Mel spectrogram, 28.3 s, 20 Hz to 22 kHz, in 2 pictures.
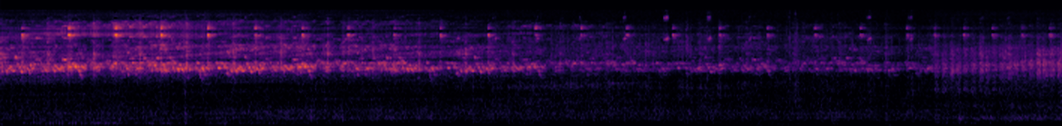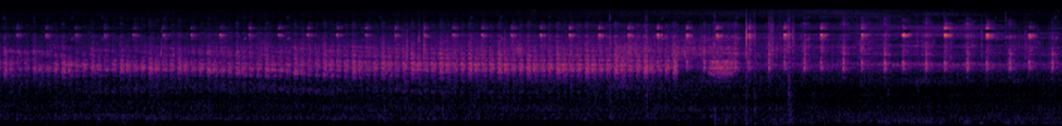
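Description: OO-gauge model GWR 16XX pannier tank with a LokSound 5 DCC sound decoder, playing steam locomotive running sounds through its onboard speaker, together with the model's running noise. It is loudest as the loco passes close by at the start, fades, then grows again. Near the end a quick, even clicking sets in as the train of wagons goes past.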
